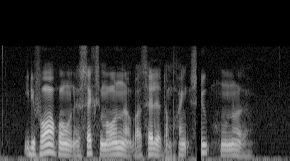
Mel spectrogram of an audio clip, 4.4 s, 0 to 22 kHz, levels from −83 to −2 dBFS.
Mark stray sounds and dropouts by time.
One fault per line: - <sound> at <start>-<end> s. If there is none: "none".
- dropout at 2.9-3.0 s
